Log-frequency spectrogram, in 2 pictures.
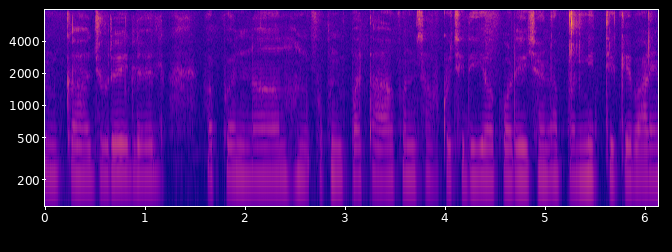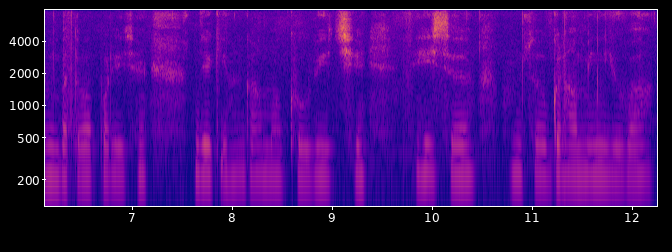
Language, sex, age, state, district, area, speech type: Maithili, female, 30-45, Bihar, Madhubani, rural, spontaneous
